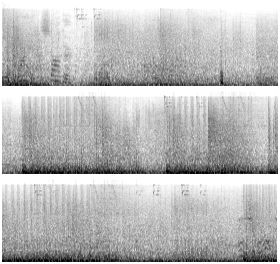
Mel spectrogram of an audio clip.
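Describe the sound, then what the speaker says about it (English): Video-game combat with a loud run of explosions and artillery-like blasts, layered mechanical noise and a sharp impact near the middle, ending in sustained heavy booms; a voice speaks intermittently over it. "Incoming missile."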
